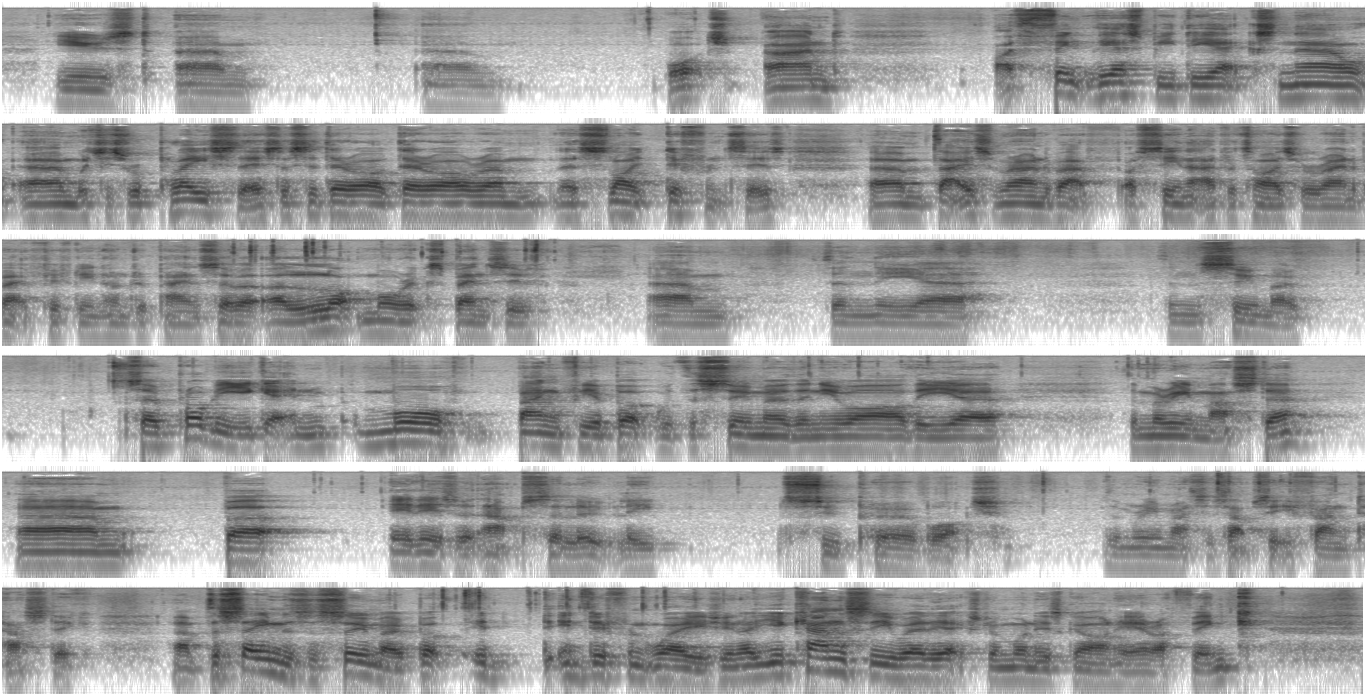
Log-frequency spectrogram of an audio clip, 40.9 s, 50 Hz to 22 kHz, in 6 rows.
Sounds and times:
Inside, small room: 0.0s - 40.8s
Speech: 0.2s - 2.6s, 3.2s - 4.3s, 5.0s - 18.6s, 19.4s - 20.2s, 21.0s - 30.6s, 31.2s - 40.4s.

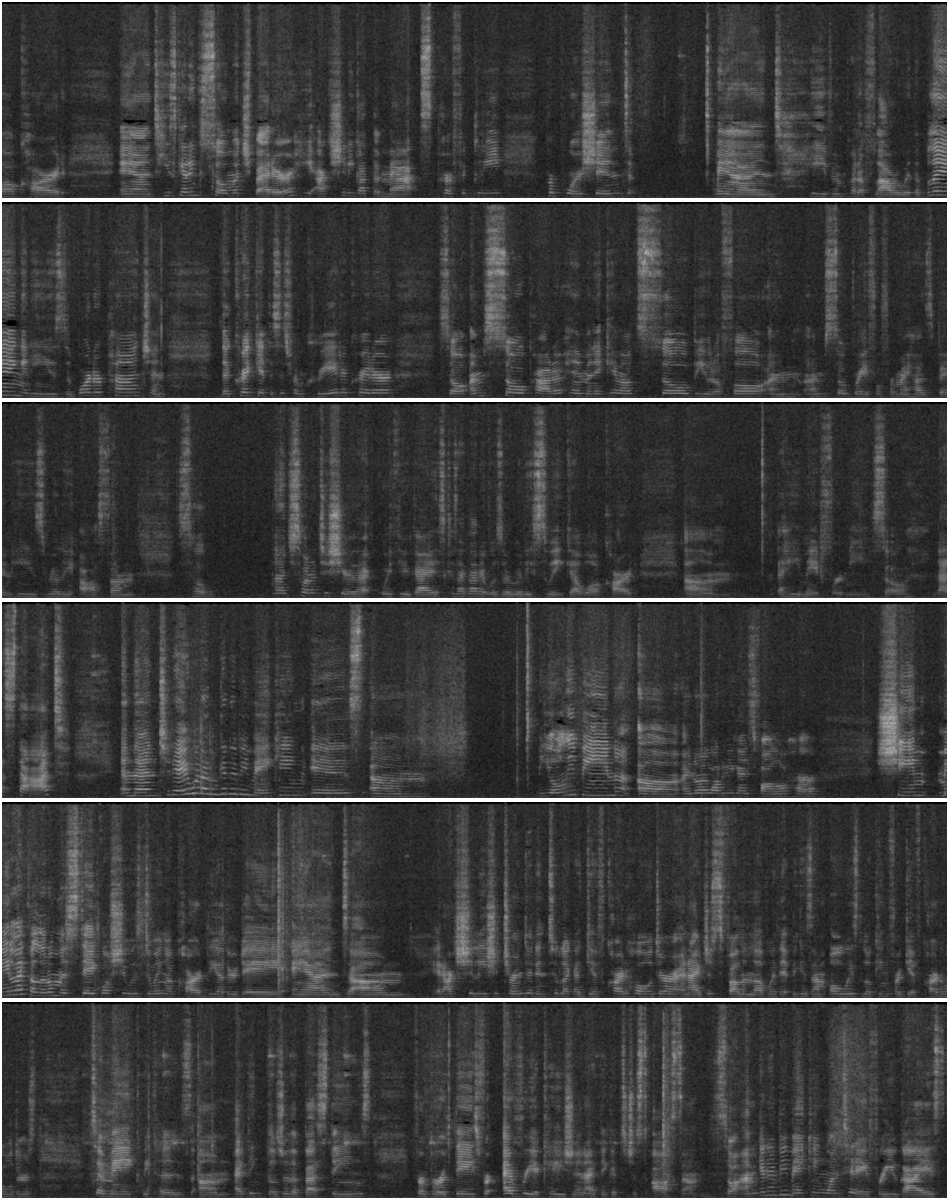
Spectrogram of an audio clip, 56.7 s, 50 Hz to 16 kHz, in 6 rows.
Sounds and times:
Speech: 0.0s - 6.4s, 7.1s - 11.1s, 11.7s - 29.0s, 29.6s - 32.7s, 33.6s - 56.7s.

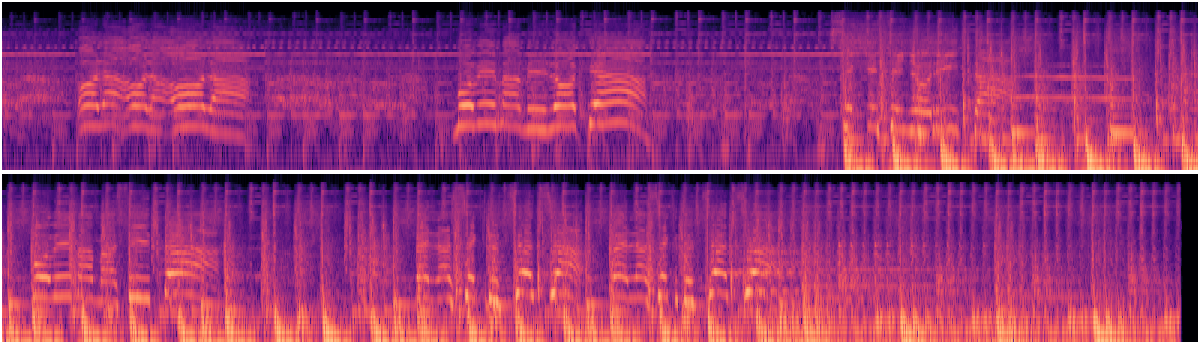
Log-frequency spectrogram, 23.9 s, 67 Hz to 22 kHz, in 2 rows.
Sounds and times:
Music: 0.0s - 23.8s.

